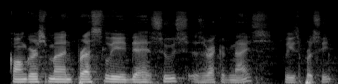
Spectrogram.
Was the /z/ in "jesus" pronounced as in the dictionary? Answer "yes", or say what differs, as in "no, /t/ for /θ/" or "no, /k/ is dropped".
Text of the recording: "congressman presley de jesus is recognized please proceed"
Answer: no, /s/ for /z/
